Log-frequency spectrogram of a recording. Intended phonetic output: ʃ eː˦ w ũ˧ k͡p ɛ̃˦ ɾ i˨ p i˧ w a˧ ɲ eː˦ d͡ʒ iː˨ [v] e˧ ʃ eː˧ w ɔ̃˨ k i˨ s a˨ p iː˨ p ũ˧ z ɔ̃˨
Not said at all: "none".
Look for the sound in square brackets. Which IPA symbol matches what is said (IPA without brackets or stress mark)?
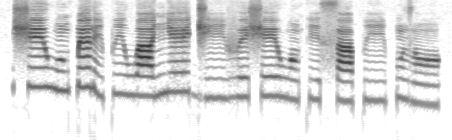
v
